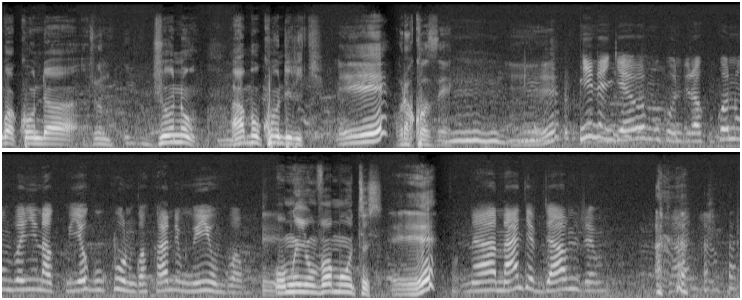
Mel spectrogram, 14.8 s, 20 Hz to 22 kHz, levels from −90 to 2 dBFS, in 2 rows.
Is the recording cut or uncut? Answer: cut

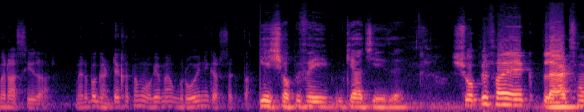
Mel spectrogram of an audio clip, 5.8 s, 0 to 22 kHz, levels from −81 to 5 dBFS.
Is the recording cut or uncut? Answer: cut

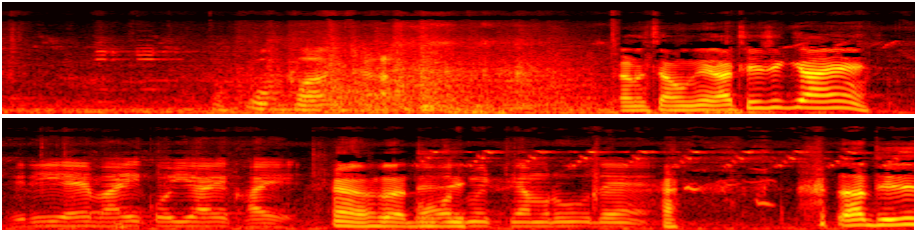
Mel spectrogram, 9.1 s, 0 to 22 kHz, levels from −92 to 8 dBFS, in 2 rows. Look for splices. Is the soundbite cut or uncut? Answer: cut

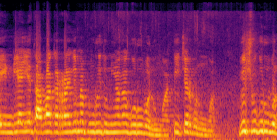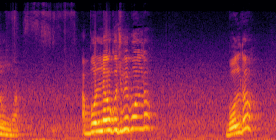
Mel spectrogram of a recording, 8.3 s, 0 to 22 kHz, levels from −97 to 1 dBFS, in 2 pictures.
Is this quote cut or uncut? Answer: uncut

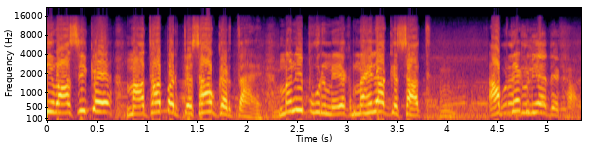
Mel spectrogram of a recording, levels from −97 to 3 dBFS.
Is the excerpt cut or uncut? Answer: uncut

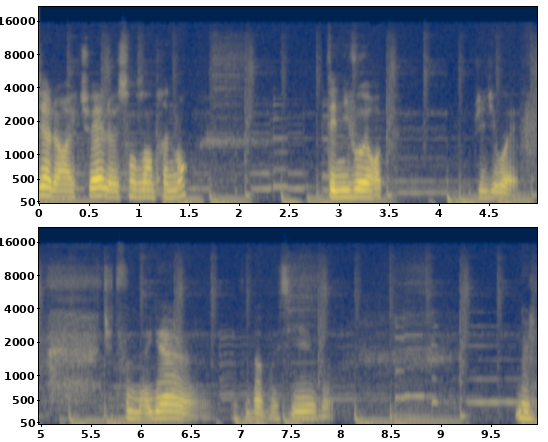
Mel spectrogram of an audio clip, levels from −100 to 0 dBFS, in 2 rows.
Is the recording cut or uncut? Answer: uncut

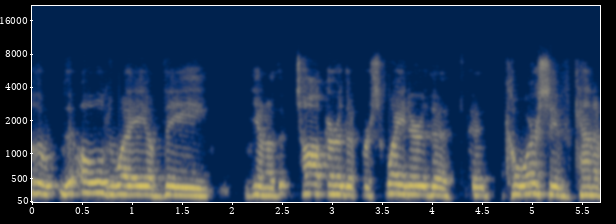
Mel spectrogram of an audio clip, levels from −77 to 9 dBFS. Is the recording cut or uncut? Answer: cut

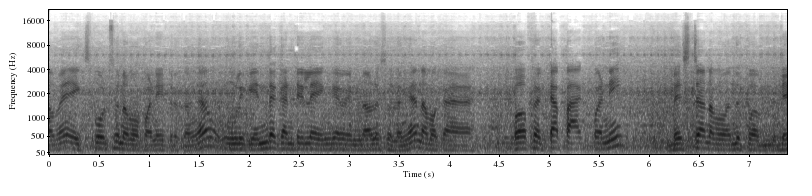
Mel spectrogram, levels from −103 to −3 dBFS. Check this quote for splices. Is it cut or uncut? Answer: uncut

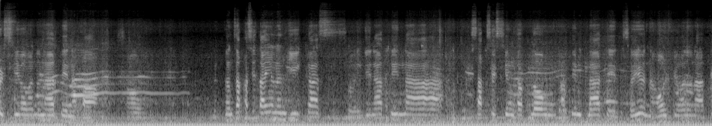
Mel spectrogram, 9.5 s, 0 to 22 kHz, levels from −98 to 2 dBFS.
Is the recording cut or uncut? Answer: uncut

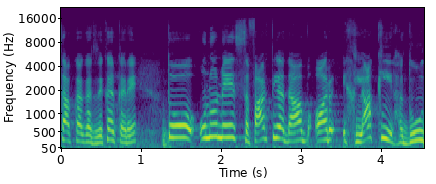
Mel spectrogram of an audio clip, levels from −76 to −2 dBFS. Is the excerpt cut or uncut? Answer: uncut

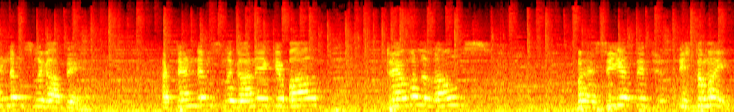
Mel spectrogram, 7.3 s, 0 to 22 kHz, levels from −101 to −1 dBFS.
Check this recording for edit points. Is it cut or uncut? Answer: uncut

